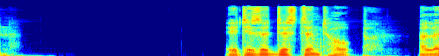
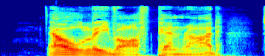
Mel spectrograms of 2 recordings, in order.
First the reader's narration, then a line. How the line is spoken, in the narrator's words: Set snapped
